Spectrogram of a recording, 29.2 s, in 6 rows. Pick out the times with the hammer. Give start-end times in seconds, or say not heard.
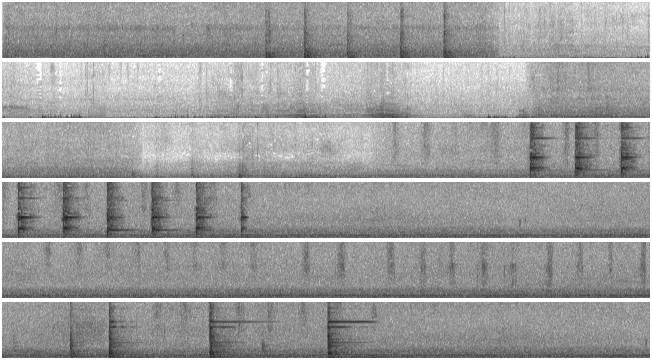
1.9-3.5, 13.7-16.4, 24.8-27.1.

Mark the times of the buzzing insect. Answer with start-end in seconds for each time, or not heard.
0.0-29.1.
